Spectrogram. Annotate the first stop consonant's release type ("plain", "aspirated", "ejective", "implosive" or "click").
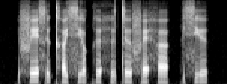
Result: aspirated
